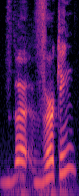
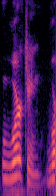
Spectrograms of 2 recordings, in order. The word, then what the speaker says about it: working: yeah we are okay I want to practice your W and your V Sounds here it sounded like you were saying vering okay let's let's pronounce an o sound at the beginning we say uring working working try that W working working that's it working working good all right now the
